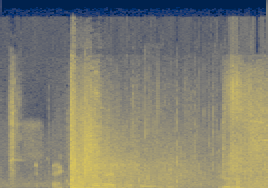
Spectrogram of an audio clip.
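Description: A grenade explosion in the mobile shooter Call of Duty Mobile lands as a sudden loud boom with a rumbling tail, preceded by faint game noise and later another burst, while players talk over it.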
